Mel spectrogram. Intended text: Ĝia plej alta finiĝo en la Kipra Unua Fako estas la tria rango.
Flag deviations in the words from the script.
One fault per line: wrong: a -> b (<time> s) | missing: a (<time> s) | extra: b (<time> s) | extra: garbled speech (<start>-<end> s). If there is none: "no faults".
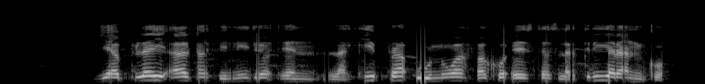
no faults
